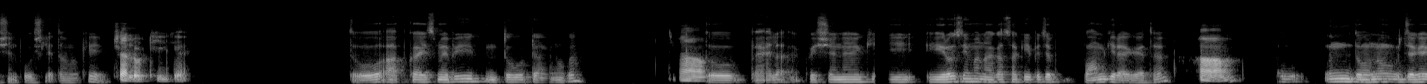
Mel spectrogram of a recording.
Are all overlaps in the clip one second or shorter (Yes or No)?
Yes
